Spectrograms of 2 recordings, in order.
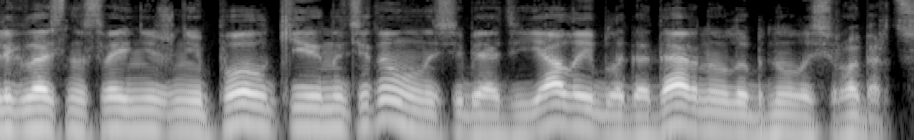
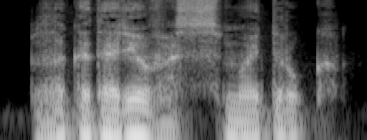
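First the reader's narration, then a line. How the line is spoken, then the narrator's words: Soft, gentle woman. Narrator (Russian): мягко сказала женщина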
